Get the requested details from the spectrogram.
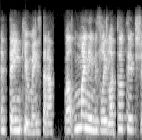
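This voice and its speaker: A woman's bright, sharp voice with a Bosnian accent, fairly even in intonation, with a dry, close sound and no echo. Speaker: professor and psychotherapist. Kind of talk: interview.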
